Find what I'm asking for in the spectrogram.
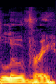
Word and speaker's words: Louvre: Louvre and look at the paintings, it'd be exa- as as good as being there. I'm pretty sure it's pronounced Louvre.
